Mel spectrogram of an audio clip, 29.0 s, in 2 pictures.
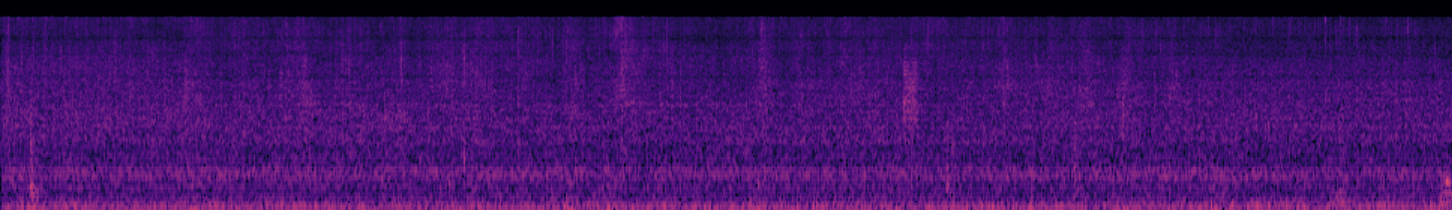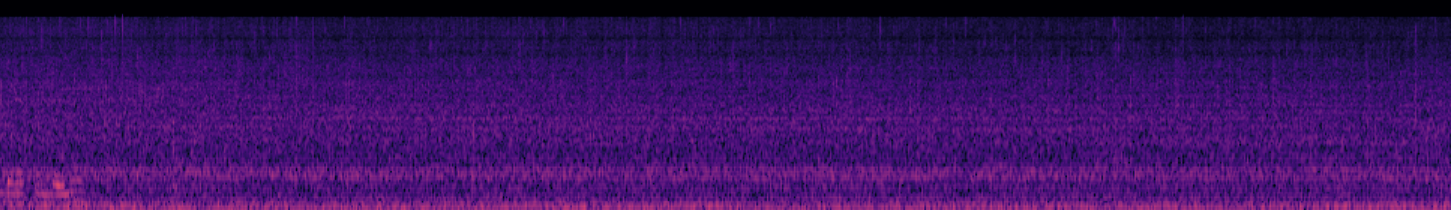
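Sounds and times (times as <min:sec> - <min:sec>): shrimps sizzling in oil: 0:00.0 - 0:29.0
spatula scraping and tapping: 0:07.4 - 0:11.8.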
